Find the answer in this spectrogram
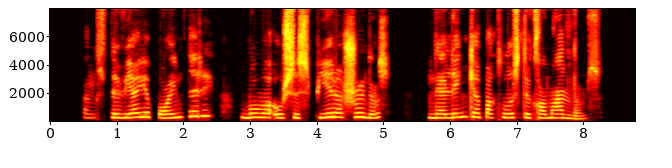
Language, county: Lithuanian, Šiauliai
